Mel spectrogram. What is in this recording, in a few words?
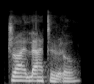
"trilateral", Indian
